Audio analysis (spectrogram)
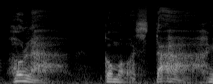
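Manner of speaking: put-on soft, slow smooth Spanish-accented hola; a suave Spanish accent, slow and quiet; Spanish-accented greeting. Friends using a Spanish accent to flirt, slow and soft. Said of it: "they could be like".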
